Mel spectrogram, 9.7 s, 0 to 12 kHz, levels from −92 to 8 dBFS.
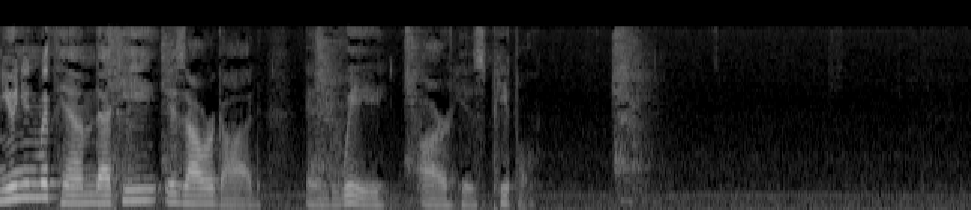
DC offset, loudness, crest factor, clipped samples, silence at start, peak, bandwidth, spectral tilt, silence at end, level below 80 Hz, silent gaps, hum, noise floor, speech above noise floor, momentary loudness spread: under 0.1%; -35 LUFS; 22 dB; under 0.1%; 0 s; -14 dBFS; 7.4 kHz; -4.5 dB/octave; 3.25 s; -68 dBFS; none; none; -63 dBFS; 29 dB; 17 LU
